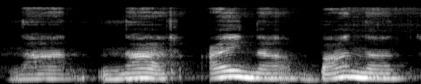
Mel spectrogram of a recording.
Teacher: Н дауыссыз дыбыс, ол тіл мен тіс арасынан кедергіге ұшырап шығып тұр. Сол сияқты айна сөзінде екінші буында, банан сөзінің ортасында, соңында Н дыбысы келіп тұр.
